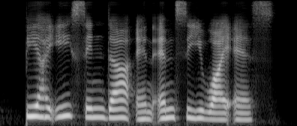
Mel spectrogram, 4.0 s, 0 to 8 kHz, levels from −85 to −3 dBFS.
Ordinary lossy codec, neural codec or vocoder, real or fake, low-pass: none; codec, 16 kHz, about 1 kbps, DyCAST, with the encoder's durations; fake; none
